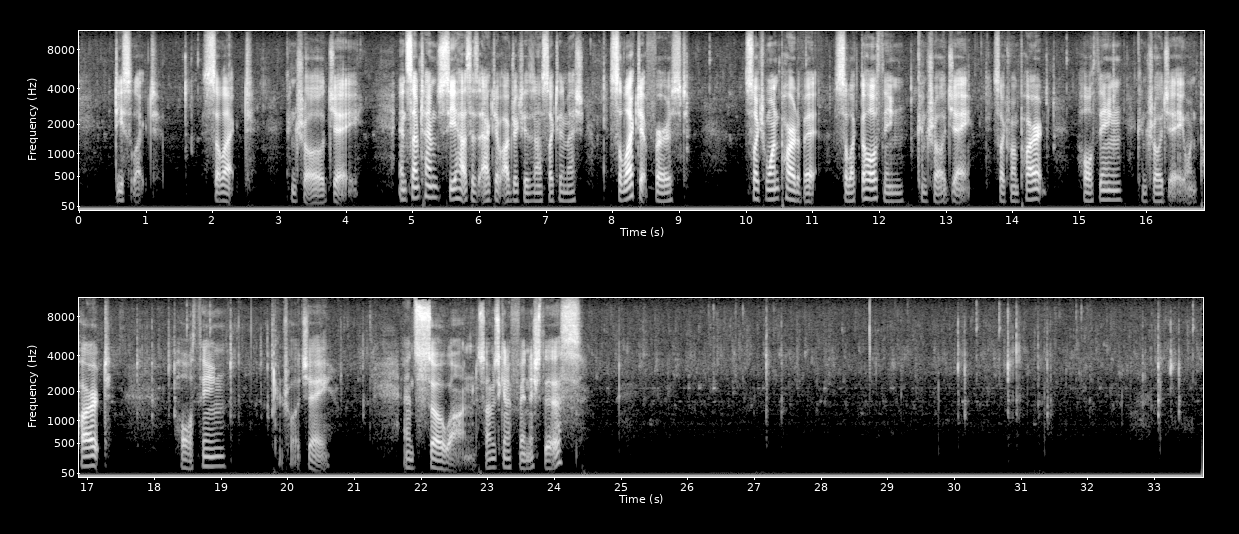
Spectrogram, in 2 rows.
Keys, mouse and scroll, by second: 0.2 a, 2.1 b, 3.4 ctrl+j, 9.4 b, 12.9 ctrl+j, 15.0 b, 16.3 ctrl+j, 18.7 b, 20.0 ctrl+j, 23.6 middle click, 24.8 middle click, 26.0 middle click, 26.7 right click, 27.8 click, 27.8 middle click, 28.7 right click, 30.4 b, 31.7 ctrl+j, 33.6 b.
